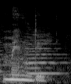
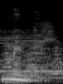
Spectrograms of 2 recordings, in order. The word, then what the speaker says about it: Mendel: abadía de santo más d'hebron porque así se pronuncia de puro ladrillo pastos verdes y hermosos paisajes donde el monje austríaco gregor johann mendel ojo a este nombre gregor johan mente nació en 1822 y murió en 1884 fundaría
